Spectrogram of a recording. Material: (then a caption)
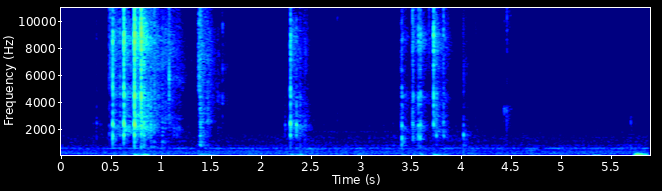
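Soap. A metal craft blade carves a hand-sized, solid pink bar of soap with a white stripe, held with long manicured nails, scraping and slicing thin flakes off its edge. Short bursts of bright, crisp scraping and crackling come in clusters separated by quiet pauses, with a soft low thump near the end.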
